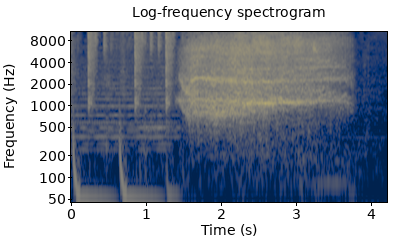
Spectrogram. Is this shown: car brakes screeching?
yes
